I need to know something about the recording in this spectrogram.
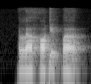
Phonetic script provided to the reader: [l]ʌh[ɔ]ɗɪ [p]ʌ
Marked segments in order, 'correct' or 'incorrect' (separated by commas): correct, correct, correct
